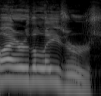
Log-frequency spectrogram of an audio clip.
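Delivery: high cartoon frog puppet voice. Playing a game, calling out an attack: Kermit voice. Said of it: "Why did you sound like Kermit there?".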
